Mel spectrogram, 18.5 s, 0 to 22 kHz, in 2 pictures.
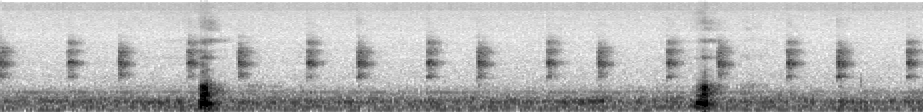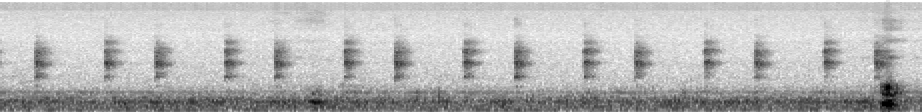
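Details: Snoring, possibly a sleeping dog: quiet, steady snorting breaths about 12 a minute with a few louder snores.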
